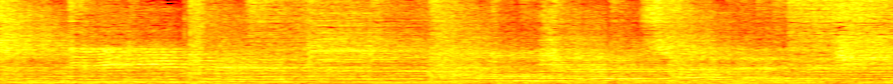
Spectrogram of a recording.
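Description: Live band music with a woman singing lead into a handheld microphone. The bass drops out for stretches and comes back in just before the end.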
